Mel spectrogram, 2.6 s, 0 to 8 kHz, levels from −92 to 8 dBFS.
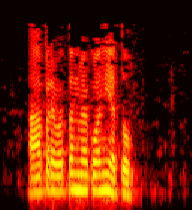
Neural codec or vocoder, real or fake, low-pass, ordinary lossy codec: none; real; 7.2 kHz; MP3, 24 kbps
